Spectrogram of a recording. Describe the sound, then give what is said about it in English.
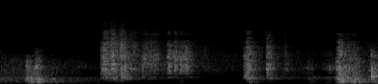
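A drawer is handled while money is put inside: a series of wooden thumps and scraping slides in four separate bursts, moderately loud, with short pauses between them and no talking. “Yeah, I'll put it in this drawer.”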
